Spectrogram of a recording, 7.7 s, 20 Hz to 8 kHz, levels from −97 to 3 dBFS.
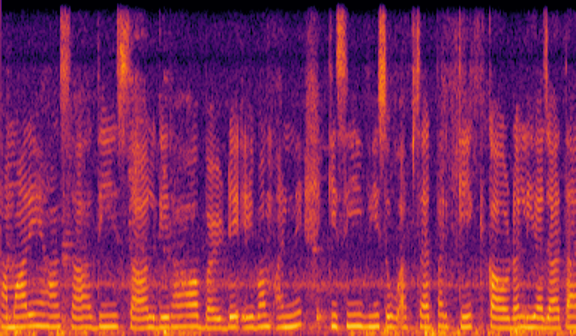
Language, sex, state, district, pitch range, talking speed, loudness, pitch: Hindi, female, Bihar, Madhepura, 235-260 Hz, 140 wpm, -17 LUFS, 245 Hz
